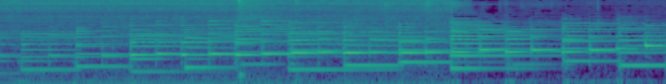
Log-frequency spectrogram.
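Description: Background piano music: a slow melody of held notes changing about every half second. A low hum under the music cuts out about two thirds of the way through.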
